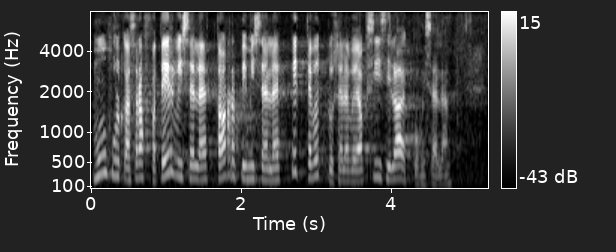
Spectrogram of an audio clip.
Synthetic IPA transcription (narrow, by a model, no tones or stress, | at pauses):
muːhulɡ̥ɑsrɑfːɑt̪e̞rvise̞le̞t̪ɑrb̥imise̞le̞e̞t̪ːe̞vɤt̪ːˑluse̞le̞vɤjɑksiːsilɑe̞kːˑumise̞le̞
